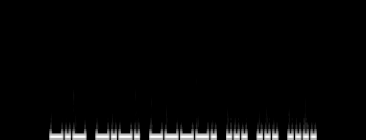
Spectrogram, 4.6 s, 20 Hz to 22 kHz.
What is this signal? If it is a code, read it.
Morse code, heard as a keyed tone, about 25 wpm, 700 Hz. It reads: KC9SSH
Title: USA Call Signs Repeated 2x 25wpm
